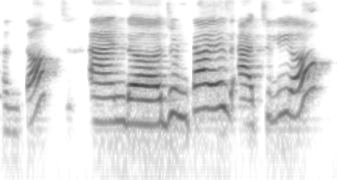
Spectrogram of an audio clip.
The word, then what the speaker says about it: junta: It is written as Janta, but it's pronounced as Hanta.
